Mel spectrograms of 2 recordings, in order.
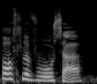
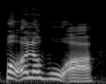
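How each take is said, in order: First: It is said in the speaker's everyday pronunciation. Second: It is said in an exaggerated, stereotyped pronunciation. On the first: This is how the speaker really says it. "I pronounce it" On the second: This is how the audience wants to hear it. "You want me to say"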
